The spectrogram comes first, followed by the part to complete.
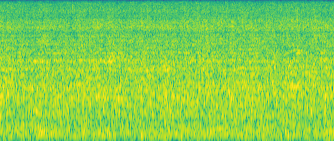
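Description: Whirlpool bathtub jets running: a steady churning rush of water through the tub.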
